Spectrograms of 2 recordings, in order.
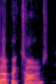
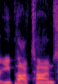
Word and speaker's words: Epoch Times: So I'll give you a quick history of Epic Times, all right, or Epoch Times, however you want to pronounce it. I've heard it done both ways.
